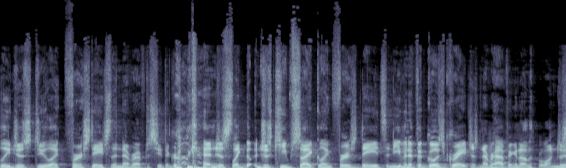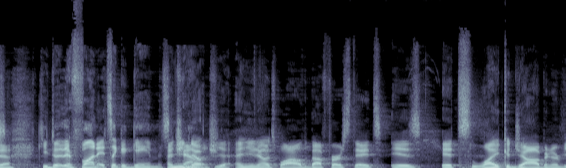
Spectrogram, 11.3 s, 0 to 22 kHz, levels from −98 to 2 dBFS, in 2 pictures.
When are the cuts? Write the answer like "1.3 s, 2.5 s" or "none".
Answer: none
